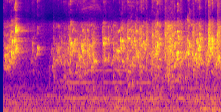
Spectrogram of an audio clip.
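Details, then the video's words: Budgerigars, played to stimulate other budgies: a dense high warbling chatter with scattered sharp chirps, after a brief loud squawk at the start and a short dip in volume. "اصوات طيور الحب البادجي للتحفيز"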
